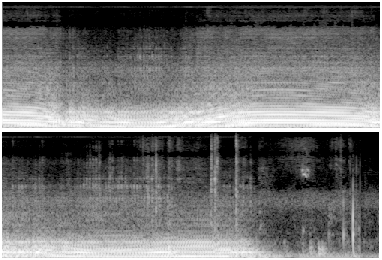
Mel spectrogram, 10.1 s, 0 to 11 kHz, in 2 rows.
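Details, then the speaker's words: 2019 Honda Odyssey revving: deep, raspy blatting drone swelling with revs, sounding like a major exhaust leak or rattle, actually caused by a failing high pressure fuel pump, which was replaced and fixed the noise. "we got we thought it was maybe exhaust or something rattling but what we ended up finding is it was the high pressure fuel pump"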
